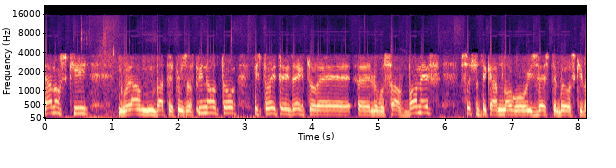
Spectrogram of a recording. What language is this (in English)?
Bulgarian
